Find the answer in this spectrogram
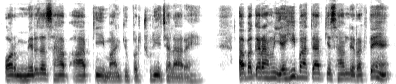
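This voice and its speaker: A man's voice: medium pitch, dark tone. A man giving emphatic, polemical religious commentary, often stammering and repeating words.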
